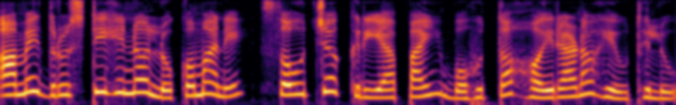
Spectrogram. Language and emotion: Odia, neutral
